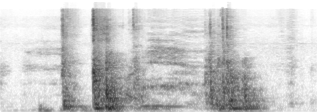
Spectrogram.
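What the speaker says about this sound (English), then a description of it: "Okay, I just close the door." A door pushed shut indoors, a couple of close thuds and rattling bumps followed by a brief scraping settle, loud and near with no talk.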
